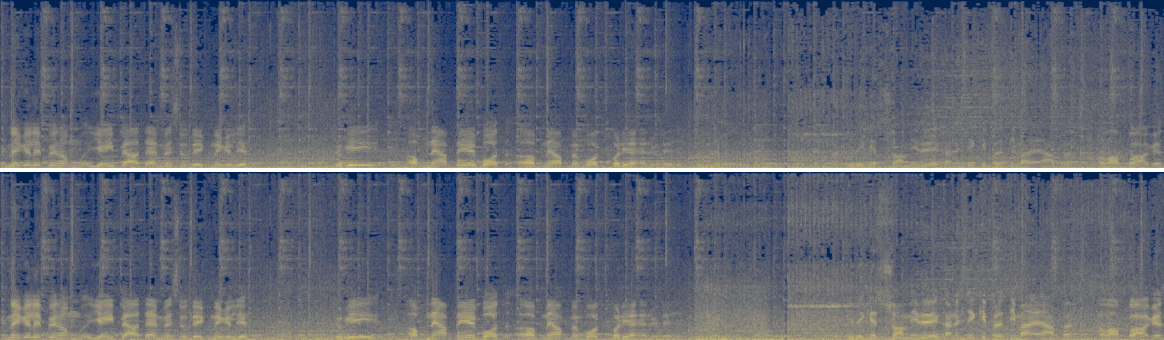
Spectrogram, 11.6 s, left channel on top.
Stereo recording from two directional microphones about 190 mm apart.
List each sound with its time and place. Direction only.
0.3 s speech: 30° left (ahead or behind)
3.4 s speech: 40° left (ahead or behind)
